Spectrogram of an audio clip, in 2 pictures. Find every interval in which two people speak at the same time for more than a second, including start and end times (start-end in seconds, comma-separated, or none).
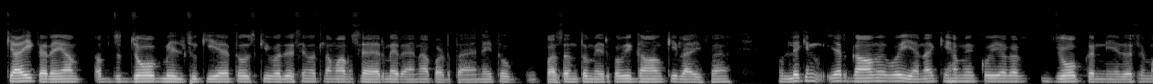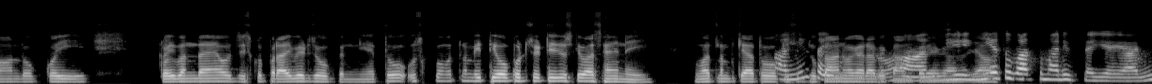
19.3-21.5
